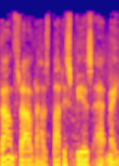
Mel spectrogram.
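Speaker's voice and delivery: bad, put-on cockney accent. Asked to perform one, doing a bad Michael Caine impression. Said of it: "I do a very bad Michael Caine impression".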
